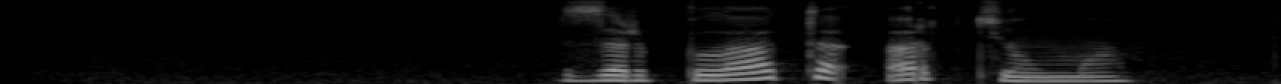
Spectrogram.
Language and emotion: Russian, neutral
